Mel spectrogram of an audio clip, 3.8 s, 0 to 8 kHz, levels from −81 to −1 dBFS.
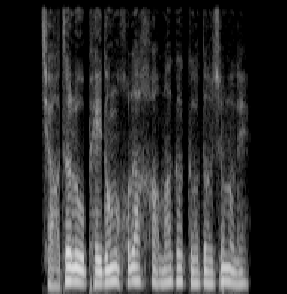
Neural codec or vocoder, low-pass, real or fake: codec, 16 kHz in and 24 kHz out, 0.4 kbps, LongCat-Audio-Codec, two codebook decoder; 7.2 kHz; fake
